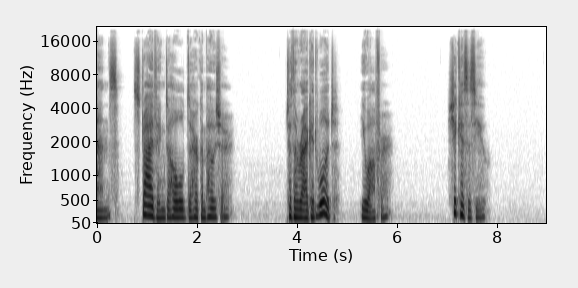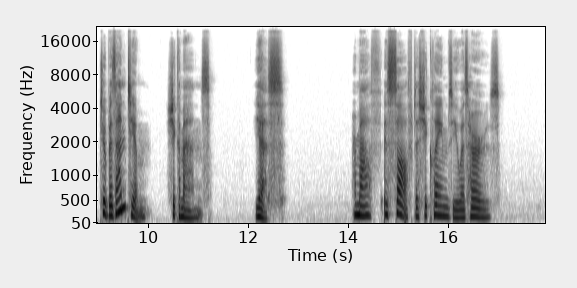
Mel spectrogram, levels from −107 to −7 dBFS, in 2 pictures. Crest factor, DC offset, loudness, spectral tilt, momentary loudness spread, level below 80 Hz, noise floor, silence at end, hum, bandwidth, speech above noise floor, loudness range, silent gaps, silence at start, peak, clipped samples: 20 dB; under 0.1%; -22 LUFS; -5 dB/octave; 15 LU; -66 dBFS; -80 dBFS; 0.95 s; none; 20 kHz; 59 dB; 5 LU; none; 0 s; -4 dBFS; under 0.1%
